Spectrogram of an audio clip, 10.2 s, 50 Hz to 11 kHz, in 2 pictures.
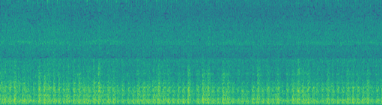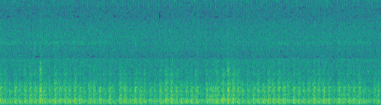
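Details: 2001 Ford Focus idling: fast, loosely regular metallic rattle, about three to four per second, from the belt housing. It goes away with throttle or at highway speed, and the torque bolts have been checked. Source unclear.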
